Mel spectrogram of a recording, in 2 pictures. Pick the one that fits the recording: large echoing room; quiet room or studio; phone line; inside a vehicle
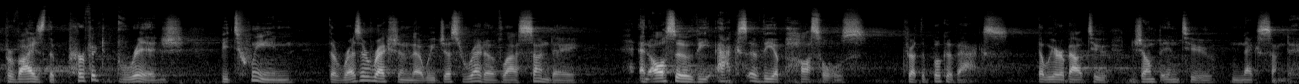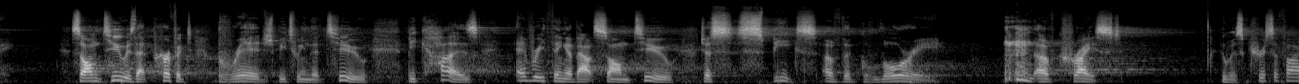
large echoing room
